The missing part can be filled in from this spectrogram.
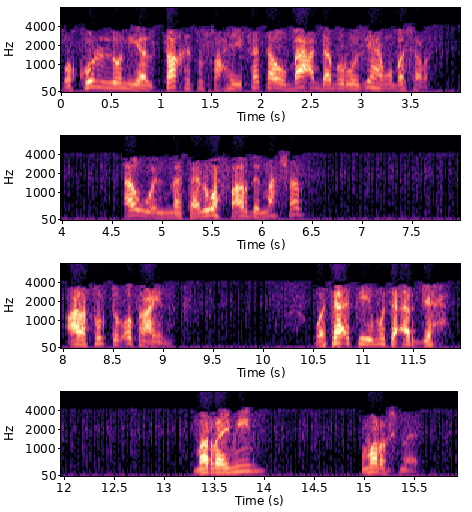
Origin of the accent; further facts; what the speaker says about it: Upper Egypt, Egypt; لا احنا صعيدة يا حاج. لا هو المشكلة في ايه يعني، ان انا صعيدي وهما بورسعيدية.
